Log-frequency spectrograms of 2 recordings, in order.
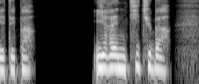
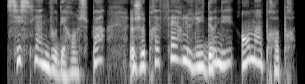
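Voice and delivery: a touch of prim, tight politeness; lightly voiced, stiffly polite old lady; 4 semitones higher than usual. A narrator's reading. Irène refuses Théo politely, in a prim tone. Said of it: "d'un ton pincé".

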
